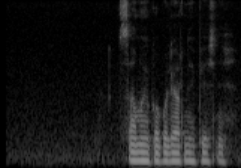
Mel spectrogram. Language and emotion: Russian, neutral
